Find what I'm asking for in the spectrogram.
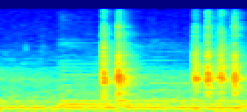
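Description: Two short bursts of computer keyboard keystrokes, a pair and then a quick run of four, clicking sharply over a low steady hum, with no voices.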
